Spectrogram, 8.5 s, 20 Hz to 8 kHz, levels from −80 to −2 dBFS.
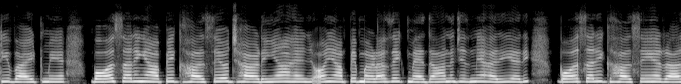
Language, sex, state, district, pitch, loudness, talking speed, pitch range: Hindi, female, Chhattisgarh, Jashpur, 280 Hz, -16 LUFS, 190 wpm, 275-295 Hz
